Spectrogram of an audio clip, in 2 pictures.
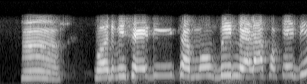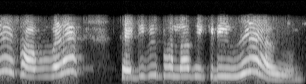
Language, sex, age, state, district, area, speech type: Odia, female, 60+, Odisha, Gajapati, rural, conversation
